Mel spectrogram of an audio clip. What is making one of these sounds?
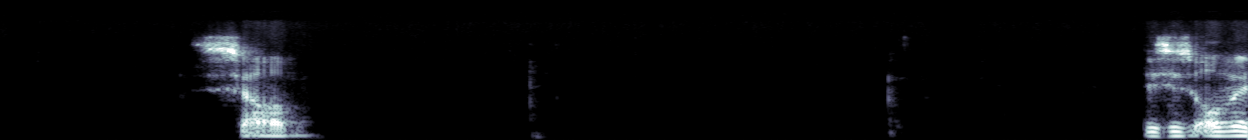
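A man speaks calmly and close through a microphone in short bursts.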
